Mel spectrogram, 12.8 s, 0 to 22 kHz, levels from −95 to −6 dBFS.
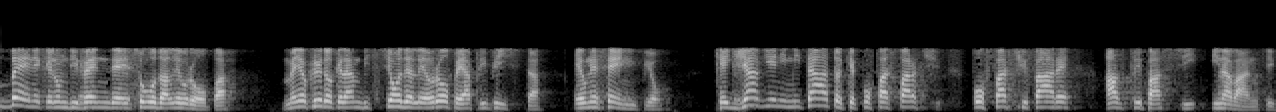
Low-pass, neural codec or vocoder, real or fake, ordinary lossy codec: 3.6 kHz; codec, 16 kHz in and 24 kHz out, 1 kbps, XY-Tokenizer; fake; AAC, 24 kbps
